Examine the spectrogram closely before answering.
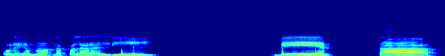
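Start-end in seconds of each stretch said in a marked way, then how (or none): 2.7-4.4 "libertad" very slow, with gaps between LI, BER and TAD; syllable-by-syllable demo. Shown as a demonstration. Teacher syllabifying the word for students, separated "libertad". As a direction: break "libertad" into three drawn-out syllables. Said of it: "lo vamos a silabiar".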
